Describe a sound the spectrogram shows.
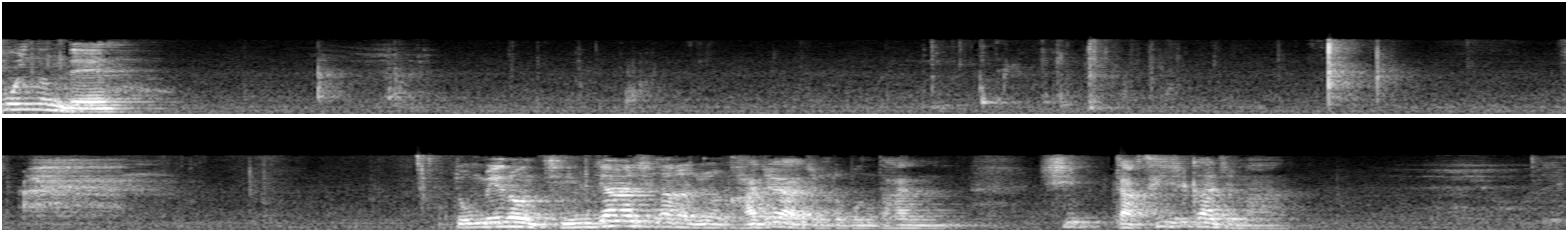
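A young man gulps a drink.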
